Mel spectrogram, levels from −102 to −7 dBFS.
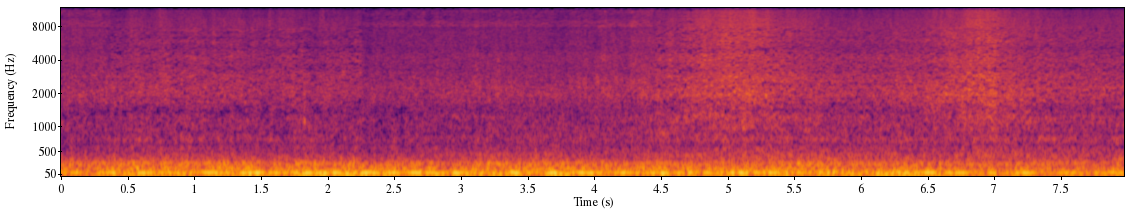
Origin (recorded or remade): recorded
